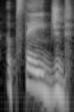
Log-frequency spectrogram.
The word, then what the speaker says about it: upstaged: Upstage ends with a j sound. So the past tense sounds like upstaged.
